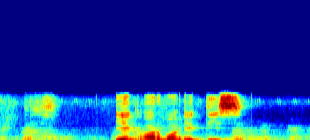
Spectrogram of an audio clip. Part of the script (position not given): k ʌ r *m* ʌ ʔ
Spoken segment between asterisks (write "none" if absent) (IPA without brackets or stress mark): b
